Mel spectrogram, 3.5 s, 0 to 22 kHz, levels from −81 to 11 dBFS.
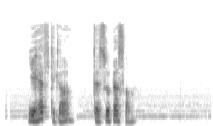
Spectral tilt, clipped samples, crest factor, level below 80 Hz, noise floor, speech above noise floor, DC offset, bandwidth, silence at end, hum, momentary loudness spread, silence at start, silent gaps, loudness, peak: -4.5 dB/octave; under 0.1%; 20 dB; -70 dBFS; -63 dBFS; 35 dB; under 0.1%; 11.5 kHz; 1.3 s; none; 18 LU; 0.5 s; none; -29 LUFS; -12 dBFS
